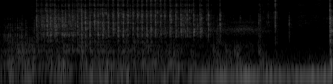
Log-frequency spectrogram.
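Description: Tape runner drawn along the back of a paper strip, laying down dry adhesive: a faint, fast ratcheting rasp from the dispenser's reel lasting about a second and a half.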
